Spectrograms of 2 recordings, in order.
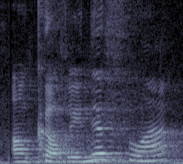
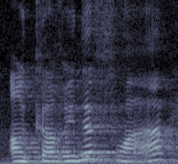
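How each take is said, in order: No difference in how they are said.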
